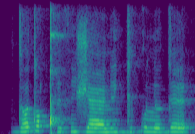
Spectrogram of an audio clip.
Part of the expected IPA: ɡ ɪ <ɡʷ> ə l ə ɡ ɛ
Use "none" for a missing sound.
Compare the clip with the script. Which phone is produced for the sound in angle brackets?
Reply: ɡʷ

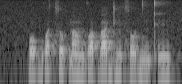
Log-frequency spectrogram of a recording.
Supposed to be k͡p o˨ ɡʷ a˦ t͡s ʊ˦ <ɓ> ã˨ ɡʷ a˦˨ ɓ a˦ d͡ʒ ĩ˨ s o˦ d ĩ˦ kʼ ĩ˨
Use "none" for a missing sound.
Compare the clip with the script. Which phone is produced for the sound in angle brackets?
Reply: ɓ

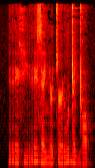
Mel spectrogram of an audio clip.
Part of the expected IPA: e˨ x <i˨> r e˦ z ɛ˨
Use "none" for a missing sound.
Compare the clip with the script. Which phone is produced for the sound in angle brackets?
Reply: i˨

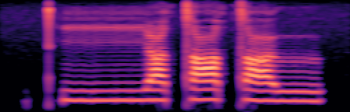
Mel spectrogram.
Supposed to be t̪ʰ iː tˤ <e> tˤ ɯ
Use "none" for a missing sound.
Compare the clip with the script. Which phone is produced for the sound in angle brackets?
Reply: e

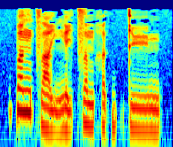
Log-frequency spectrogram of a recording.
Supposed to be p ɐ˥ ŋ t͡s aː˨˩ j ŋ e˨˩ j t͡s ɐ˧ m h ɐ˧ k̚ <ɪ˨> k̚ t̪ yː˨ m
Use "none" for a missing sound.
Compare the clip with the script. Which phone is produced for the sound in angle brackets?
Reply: ɪ˧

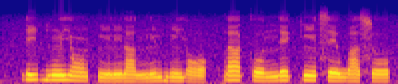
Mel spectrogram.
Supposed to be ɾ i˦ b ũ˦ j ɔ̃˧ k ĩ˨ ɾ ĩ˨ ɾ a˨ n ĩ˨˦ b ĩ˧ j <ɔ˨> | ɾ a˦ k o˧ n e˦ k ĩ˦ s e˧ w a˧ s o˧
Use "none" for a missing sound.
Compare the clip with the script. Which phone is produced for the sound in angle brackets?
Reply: ɔ˨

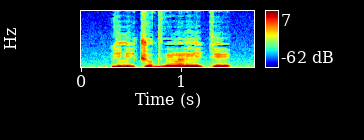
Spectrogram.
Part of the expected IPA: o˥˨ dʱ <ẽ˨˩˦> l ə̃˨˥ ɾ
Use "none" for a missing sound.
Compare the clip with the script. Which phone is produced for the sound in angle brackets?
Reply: ẽ˨˩˦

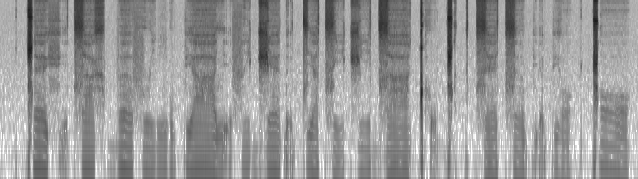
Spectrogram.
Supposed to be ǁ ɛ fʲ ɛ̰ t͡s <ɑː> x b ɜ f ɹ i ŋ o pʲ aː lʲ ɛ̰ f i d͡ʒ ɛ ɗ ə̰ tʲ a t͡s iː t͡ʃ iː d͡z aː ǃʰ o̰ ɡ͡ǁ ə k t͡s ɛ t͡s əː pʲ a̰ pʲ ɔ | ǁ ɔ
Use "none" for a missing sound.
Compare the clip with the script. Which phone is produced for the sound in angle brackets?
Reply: aː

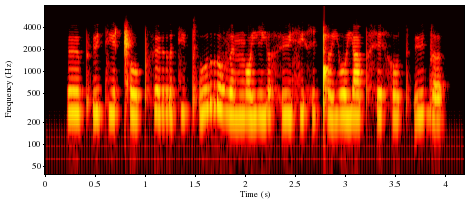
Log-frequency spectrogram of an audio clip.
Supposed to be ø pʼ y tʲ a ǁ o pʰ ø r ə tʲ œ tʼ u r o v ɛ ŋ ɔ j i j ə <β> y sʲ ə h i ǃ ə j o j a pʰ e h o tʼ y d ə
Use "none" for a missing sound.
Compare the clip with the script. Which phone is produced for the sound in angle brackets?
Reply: h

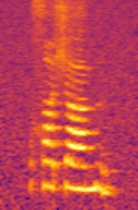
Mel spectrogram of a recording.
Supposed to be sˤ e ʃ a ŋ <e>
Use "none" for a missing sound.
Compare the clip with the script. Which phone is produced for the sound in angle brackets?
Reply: ɨ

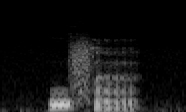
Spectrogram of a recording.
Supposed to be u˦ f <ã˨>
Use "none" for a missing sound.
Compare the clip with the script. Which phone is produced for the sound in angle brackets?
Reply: ã˨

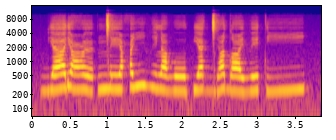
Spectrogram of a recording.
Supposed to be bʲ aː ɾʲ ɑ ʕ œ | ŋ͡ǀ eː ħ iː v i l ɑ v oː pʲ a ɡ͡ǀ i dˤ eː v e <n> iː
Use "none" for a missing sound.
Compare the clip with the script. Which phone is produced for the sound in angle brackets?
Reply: t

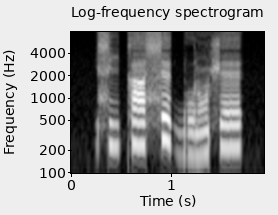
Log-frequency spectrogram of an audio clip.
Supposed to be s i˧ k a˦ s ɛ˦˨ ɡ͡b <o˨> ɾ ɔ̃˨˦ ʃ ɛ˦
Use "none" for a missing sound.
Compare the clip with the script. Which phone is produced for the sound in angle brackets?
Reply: o˨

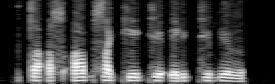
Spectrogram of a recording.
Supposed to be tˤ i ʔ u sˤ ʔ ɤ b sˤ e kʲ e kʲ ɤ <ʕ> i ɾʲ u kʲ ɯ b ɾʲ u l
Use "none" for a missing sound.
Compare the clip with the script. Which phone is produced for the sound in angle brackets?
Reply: ʔ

